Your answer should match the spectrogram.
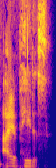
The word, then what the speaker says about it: Iapetus: How do you pronounce it again? Iapetus.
